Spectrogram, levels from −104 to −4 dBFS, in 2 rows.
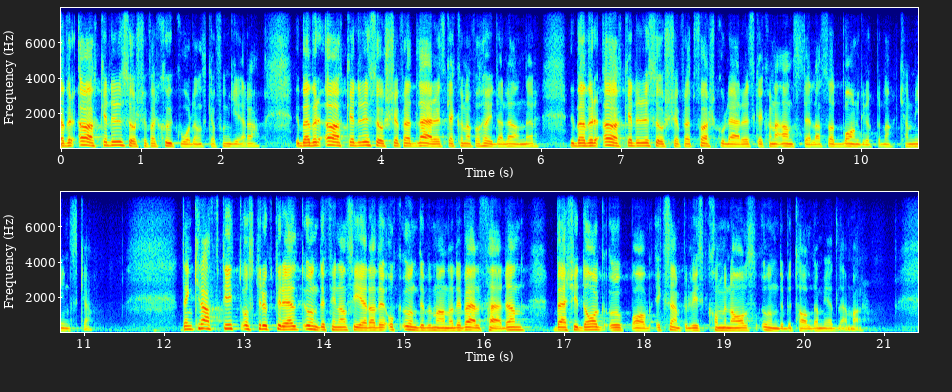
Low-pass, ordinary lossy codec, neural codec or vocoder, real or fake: none; none; codec, 16 kHz, 8 kbps, FunCodec, trained on Chinese and English, 25 frames a second; fake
